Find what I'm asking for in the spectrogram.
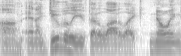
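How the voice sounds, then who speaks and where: With music playing in the background, a man talks at a fairly slow pace and a medium pitch. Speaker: streamer. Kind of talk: casual chat. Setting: live stream. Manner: loud. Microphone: mic moved far away on desk.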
